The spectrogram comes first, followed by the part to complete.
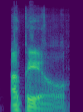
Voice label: "appeal", British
